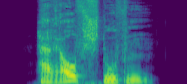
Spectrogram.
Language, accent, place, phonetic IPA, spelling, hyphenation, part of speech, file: German, Germany, Berlin, [hɛˈʁaʊ̯fˌʃtuːfn̩], heraufstufen, he‧r‧auf‧stu‧fen, verb, De-heraufstufen.ogg
- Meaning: 1. to upgrade, to raise 2. to promote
